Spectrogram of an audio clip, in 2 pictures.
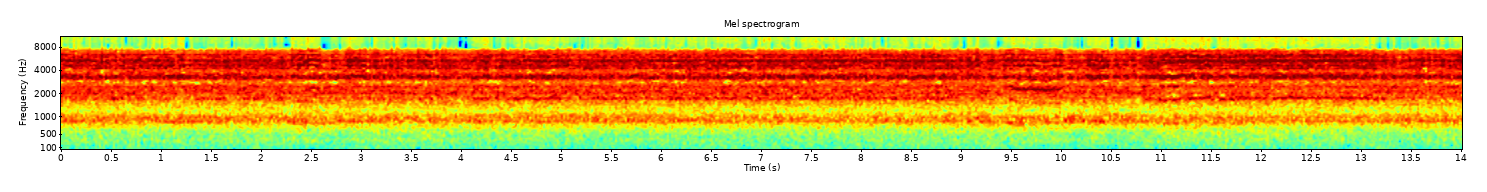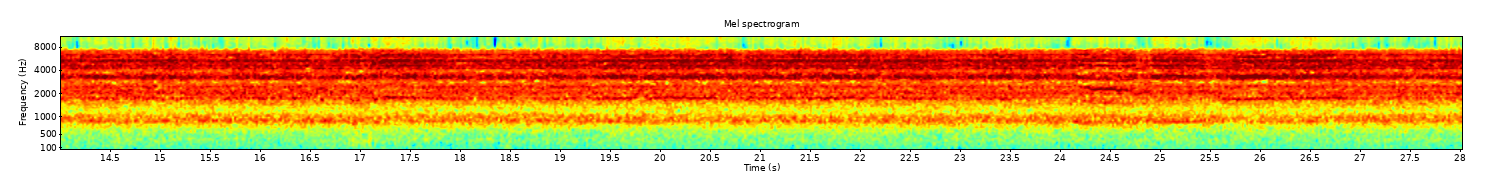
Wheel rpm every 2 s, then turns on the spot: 230, 230, 230, 230, 230, 230, 230, 230, 240, 230, 230, 230, 230, 230.
none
